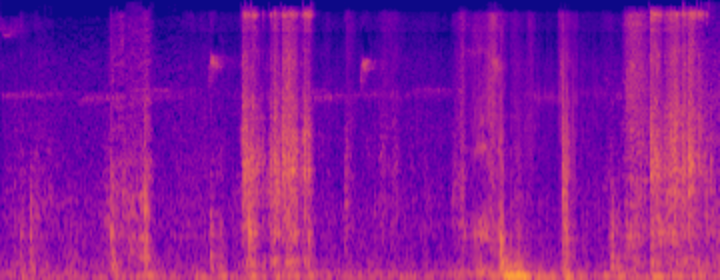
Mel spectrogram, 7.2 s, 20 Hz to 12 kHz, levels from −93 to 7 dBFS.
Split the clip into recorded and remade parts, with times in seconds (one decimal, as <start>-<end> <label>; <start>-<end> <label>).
0.0-4.7 recorded; 4.7-6.0 remade; 6.0-7.2 recorded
